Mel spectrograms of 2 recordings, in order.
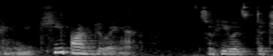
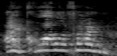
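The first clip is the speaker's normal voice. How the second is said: high, loud joyful yell; overjoyed cry of victory; 11 semitones higher, 6 dB louder than usual. Acted. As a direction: shout it out to the family. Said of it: "Andres yelled".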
